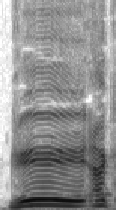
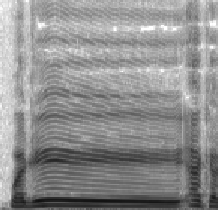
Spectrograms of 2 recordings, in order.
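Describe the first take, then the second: First: The long vowel is held for four counts. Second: The long vowel is held for six counts. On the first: "أربع حركات" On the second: "ست حركات"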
